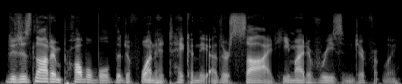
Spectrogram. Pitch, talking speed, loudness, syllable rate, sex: 95 Hz, 270 wpm, -21 LUFS, 7.4 syllables/s, male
